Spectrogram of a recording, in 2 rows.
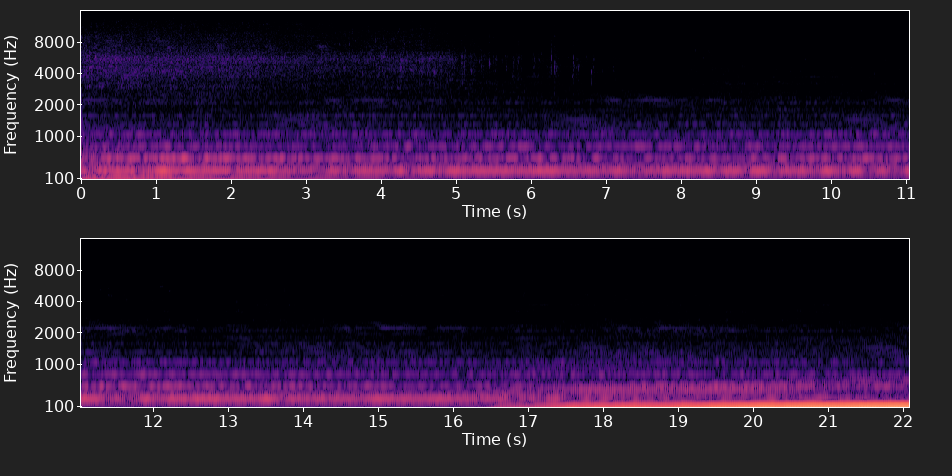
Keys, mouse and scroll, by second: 0.8-2.1 middle drag, 2.1-4.4 drag, 4.4-5.9 middle drag, 5.9-7.0 drag, 7.0-8.1 shift+middle drag, 8.1-9.7 drag, 9.7-11.2 middle drag, 11.2-13.8 drag, 13.8-15.4 shift+middle drag, 15.4-17.8 drag, 17.7-18.3 scroll down 2, 17.8-20.6 middle drag, 18.7-20.2 scroll up 1, 20.6-22.0 drag.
